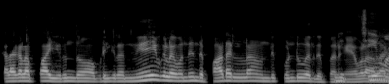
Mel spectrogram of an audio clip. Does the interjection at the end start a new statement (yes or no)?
yes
